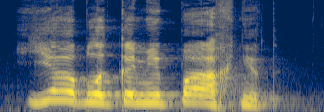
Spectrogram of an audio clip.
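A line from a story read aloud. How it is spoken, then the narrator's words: Squeaky bleating voice. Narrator (Russian): пропищал я, голосом скорее похожим на блеяние овцы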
